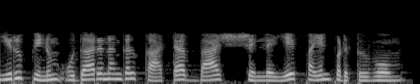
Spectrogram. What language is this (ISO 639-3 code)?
tam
